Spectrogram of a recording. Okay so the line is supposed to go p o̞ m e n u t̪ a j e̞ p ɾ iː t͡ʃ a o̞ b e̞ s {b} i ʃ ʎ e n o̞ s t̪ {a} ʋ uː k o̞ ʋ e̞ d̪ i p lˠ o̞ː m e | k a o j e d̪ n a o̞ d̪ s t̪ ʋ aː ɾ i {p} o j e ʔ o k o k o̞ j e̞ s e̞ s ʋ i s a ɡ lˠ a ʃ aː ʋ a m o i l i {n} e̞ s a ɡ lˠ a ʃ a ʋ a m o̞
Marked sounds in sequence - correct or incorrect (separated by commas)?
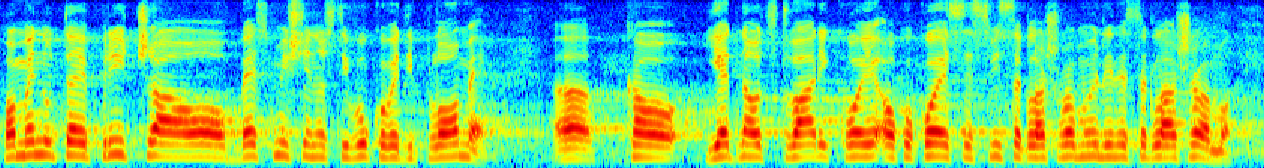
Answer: incorrect, incorrect, incorrect, correct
